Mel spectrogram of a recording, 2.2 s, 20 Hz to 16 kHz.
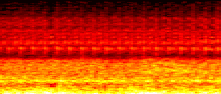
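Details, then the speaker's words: Hyundai Sonata 2.7 V6 just after cambelt and water pump change, cover not yet refitted: steady low rumble with an even beat, no ticks or slapping; idles smooth and healthy. "But yeah, I'm all chuffed. She's started up, she's running all okay. Job's a good one."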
